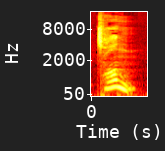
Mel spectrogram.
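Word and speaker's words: john (뎐): 但是当你看到文字的时候，可能会有一个小小的疑问：这最后一个字是 “dun”，它可不是 “john”。那么为什么他们在念剧名的时候都是把它念成 “john” 这个字呢？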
